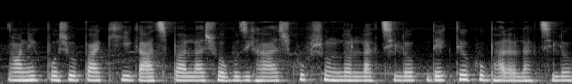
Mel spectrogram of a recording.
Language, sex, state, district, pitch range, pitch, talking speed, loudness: Bengali, female, West Bengal, North 24 Parganas, 185-200 Hz, 185 Hz, 135 wpm, -14 LUFS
